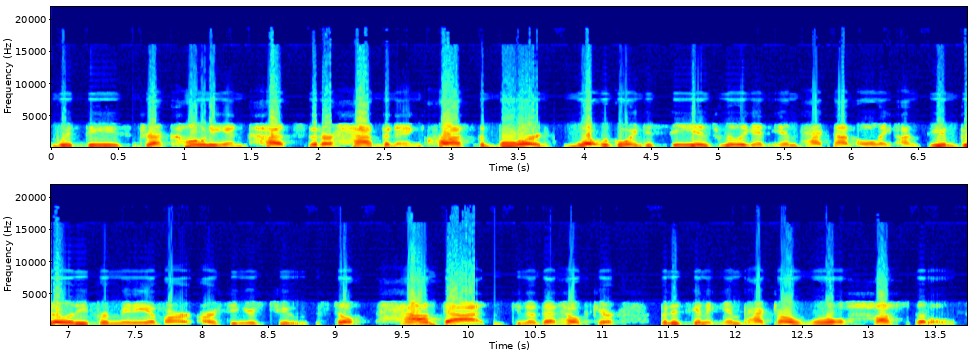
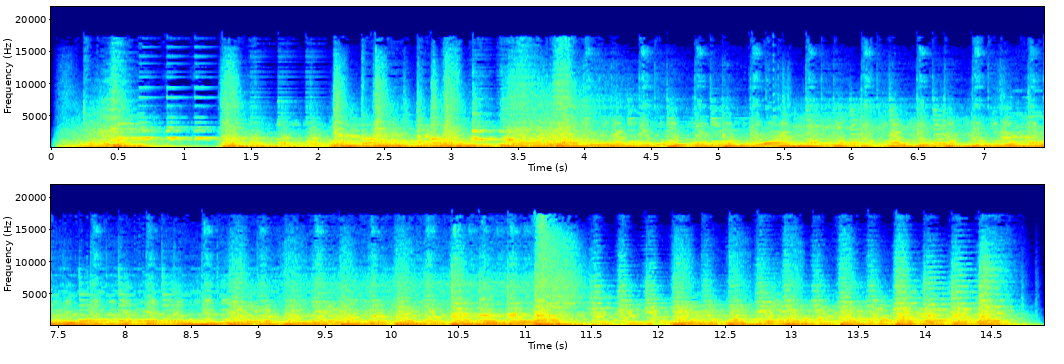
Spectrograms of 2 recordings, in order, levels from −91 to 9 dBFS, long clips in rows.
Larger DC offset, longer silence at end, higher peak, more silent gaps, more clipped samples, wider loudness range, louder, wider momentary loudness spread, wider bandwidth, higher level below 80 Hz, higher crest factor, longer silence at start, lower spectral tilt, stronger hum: neither; about the same, 0.1 s vs 0 s; about the same, -2 dBFS vs -4 dBFS; neither; neither; about the same, 3 LU vs 1 LU; first, -15 LUFS vs -19 LUFS; first, 10 LU vs 5 LU; second, 14.5 kHz vs 17 kHz; second, -54 dBFS vs -24 dBFS; about the same, 12 dB vs 14 dB; about the same, 0 s vs 0 s; about the same, -5 dB/octave vs -6 dB/octave; neither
